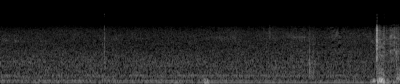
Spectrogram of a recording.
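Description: Honeybees buzzing steadily around an open hive, a continuous hum of many bees. A sharp knock comes near the end.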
